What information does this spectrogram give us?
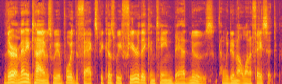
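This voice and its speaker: A man with a dark, mellow and slightly low voice reads a prepared lesson. His delivery is measured and instructive, like narration for a training course. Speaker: reader of a values lesson. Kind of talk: scripted educational narration.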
